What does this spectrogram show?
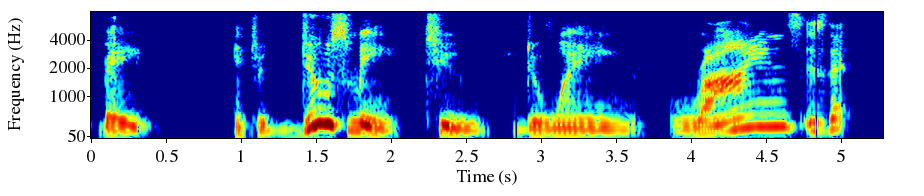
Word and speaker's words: Ryines: And Big Bay introduced me to Dewayne Ryines. Is that Ryines? How do you pronounce it? Ryines. Right. Say it again. Dewayne Ryines. Ryines, Dewayne Ryines, just like it sounds, but with a Y.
